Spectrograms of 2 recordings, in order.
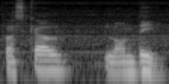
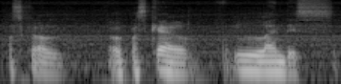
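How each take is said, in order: First: The surname is pronounced the French way. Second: The surname is pronounced the Irish way. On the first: "in French" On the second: "the Irish calls him"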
